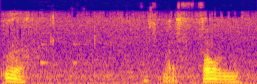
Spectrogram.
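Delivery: ordinary talk, nothing marked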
